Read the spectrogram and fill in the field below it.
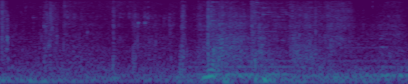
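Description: A person climbs over a ledge with a rustle of clothes.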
